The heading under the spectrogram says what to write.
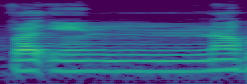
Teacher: نون پر تشدید آئی ہے اور نون مشدد ہمیشہ غنہ ہوتا ہے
